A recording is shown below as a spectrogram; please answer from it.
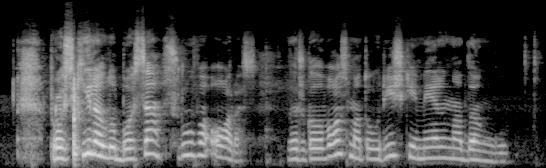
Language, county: Lithuanian, Vilnius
